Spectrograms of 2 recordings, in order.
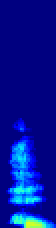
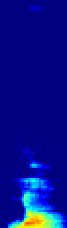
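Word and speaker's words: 四: यो सी अथवा योङ खान्जीमा यसरी लेखिन्छ। अनि उच्चारण यसमा सी र योङ दुईटा उच्चारण हुन्छ।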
